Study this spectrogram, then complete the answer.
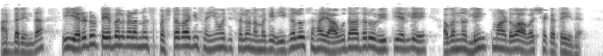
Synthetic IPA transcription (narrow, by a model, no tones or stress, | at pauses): ɐd̪ːɐɾind̪ɐ | iːɛɾɐɽuʈe̞ːbɐlɡɐɭɐnːuspɐʂʈɐʋaːɡisɐɲjo̞ːd͡ʒisɐlunɐmɐɡe̞iɡɐluːsɐɦɐjaːʋud̪aːd̪ɐɾuːɾiːt̪ijɐlːi | ɐʋɐnːuliŋkmaːɽuʋɐːʋɐʃjɐkɐt̪e̞id̪e̞̰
